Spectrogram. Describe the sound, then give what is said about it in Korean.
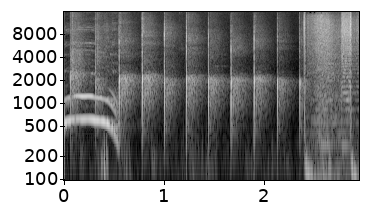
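On a Korean radio show, as a live performance is introduced, a voice whoops with a falling pitch, then about eight steady, evenly spaced claps ring out before breaking into a loud burst of applause and cheering at the end. “박수와 함성이요 우!”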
